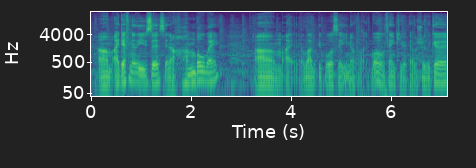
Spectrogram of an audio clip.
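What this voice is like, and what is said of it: Sick, rough-sounding voice. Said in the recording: “sorry for my voice again. Um, hopefully, the sick slash sexy voice”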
